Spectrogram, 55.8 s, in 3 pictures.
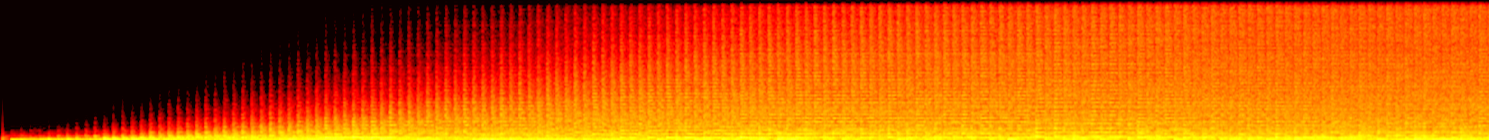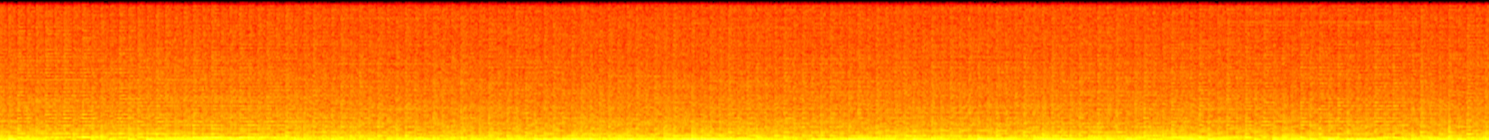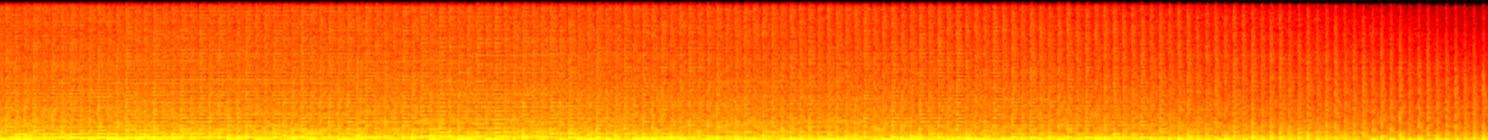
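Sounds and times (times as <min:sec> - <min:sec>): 
trance music: 0:00.3 - 0:55.8.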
